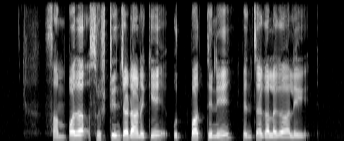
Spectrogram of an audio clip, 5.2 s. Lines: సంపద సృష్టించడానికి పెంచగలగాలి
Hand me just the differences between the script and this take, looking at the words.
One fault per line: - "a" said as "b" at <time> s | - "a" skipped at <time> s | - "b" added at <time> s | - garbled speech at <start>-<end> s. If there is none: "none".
- "ఉత్పత్తిని" added at 2.6 s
